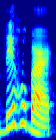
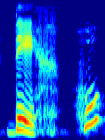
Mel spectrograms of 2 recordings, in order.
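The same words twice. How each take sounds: First: Said in the usual way. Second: "derrubar" split slowly into syllables, de-rru-bar; teacher stretching "derrubar" out syllable by syllable; syllabified slowly. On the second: Shown as a demonstration. Teacher to pupils, showing syllables: "derrubar" drawn out slowly. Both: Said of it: "três sílabas".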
